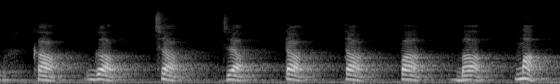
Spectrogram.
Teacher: వీటిని నేను పలికేటప్పుడు చాలా తక్కువ శ్వాసతో పలుకుతున్నాను. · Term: అల్ప ప్రాణాక్షరాలు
